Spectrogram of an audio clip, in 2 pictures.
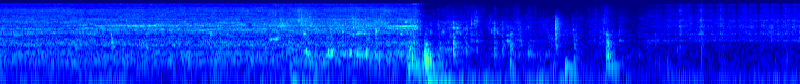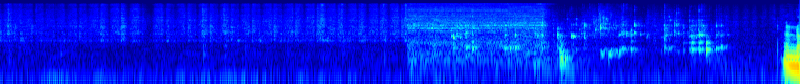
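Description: A water tap running into a ceramic bathroom sink for about four seconds while a plastic part is rinsed, then it stops. Quieter, irregular rubbing and scraping follows as the wet plastic case is scrubbed with a melamine sponge (magic eraser), with another short spell of rushing water about twelve seconds in.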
